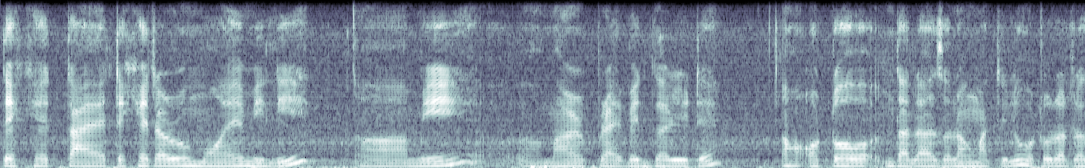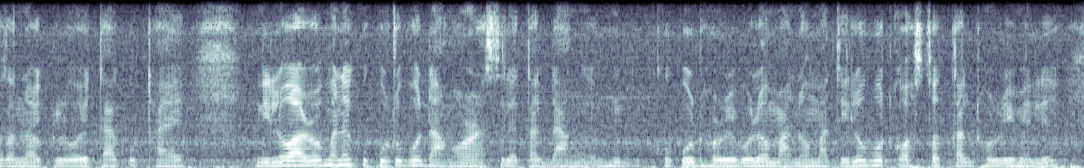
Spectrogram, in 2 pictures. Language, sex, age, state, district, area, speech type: Assamese, female, 30-45, Assam, Kamrup Metropolitan, urban, spontaneous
